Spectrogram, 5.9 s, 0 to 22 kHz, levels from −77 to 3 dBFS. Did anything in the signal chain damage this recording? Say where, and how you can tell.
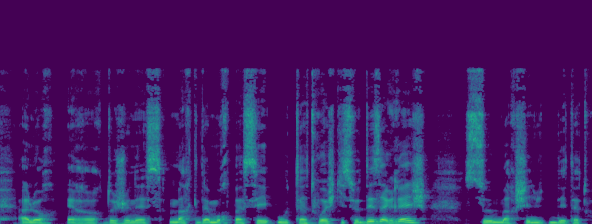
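No, nothing along the chain seems to have hurt this speech recording, so there's no damaged stage to point to.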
